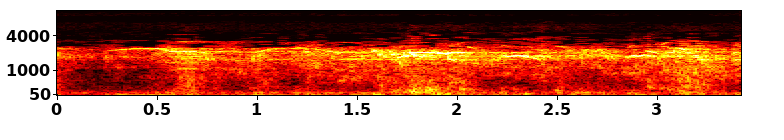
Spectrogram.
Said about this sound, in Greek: Διώξτε αυτά τα πουλιά από πάνω μου! Δύο μέρες τώρα μετράνε τα βήματά μου. Αφουγκράζονται τους τύπους της καρδιάς μου. Περιμένουν την τελευταία ανάσα μου.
